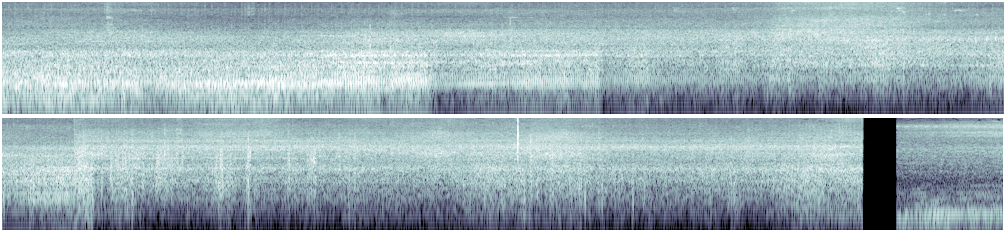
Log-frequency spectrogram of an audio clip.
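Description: Road traffic heard from a moving vehicle. For the first four seconds an engine runs close by with a rising note, then it gives way to a steady rush of traffic, tyres and wind. The sound drops out abruptly for a moment near the end.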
